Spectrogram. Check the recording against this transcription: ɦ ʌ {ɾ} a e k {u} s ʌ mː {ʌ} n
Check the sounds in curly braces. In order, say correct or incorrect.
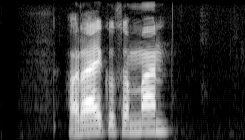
correct, incorrect, incorrect

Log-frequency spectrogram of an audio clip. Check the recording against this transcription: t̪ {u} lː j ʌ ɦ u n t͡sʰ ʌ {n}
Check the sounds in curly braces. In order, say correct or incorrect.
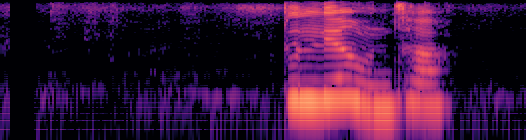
correct, incorrect

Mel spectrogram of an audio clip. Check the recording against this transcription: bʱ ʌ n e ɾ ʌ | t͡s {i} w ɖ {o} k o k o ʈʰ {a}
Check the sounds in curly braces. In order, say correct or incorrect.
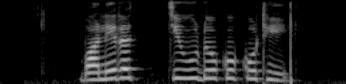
correct, correct, incorrect

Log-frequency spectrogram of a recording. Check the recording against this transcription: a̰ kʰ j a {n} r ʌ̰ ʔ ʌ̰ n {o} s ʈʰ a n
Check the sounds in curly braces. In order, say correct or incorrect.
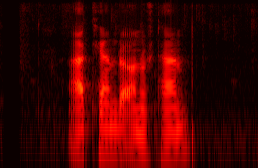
correct, incorrect

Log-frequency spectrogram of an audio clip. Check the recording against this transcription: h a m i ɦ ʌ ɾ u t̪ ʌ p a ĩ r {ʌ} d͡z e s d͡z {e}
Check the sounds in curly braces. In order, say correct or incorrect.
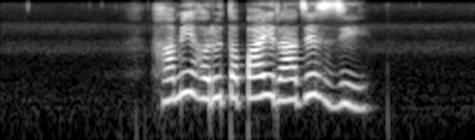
incorrect, incorrect

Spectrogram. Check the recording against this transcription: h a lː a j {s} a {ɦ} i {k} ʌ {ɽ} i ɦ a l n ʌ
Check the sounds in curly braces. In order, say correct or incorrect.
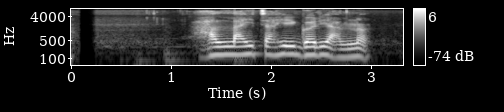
incorrect, correct, incorrect, incorrect

